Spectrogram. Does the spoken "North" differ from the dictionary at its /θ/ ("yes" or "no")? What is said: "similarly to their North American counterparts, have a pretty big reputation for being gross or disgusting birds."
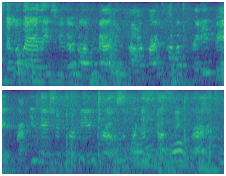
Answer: no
